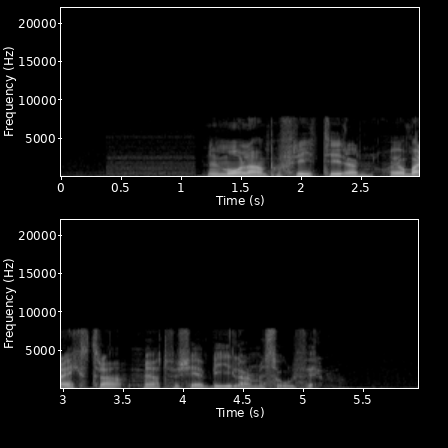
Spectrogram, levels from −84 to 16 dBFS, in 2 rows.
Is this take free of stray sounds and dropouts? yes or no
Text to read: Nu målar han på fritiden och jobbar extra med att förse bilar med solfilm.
yes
